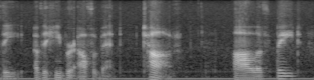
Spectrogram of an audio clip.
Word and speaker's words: Tav: me Ken so Tav or in older older Hebrew grammars they might have said to t a w um but going with modern Hebrew pronunciation I'm going to say Tav it is transliterated with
